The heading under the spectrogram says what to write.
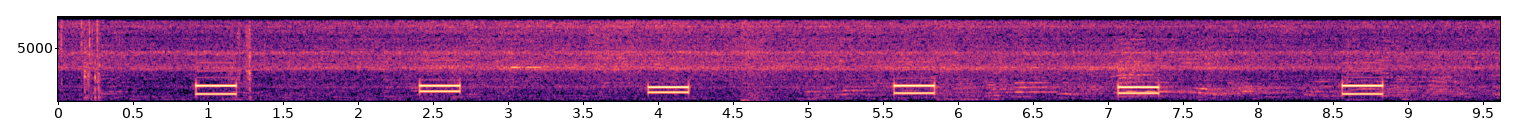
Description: DTMF, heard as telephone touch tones, dialled by hand, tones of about 270 ms, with the noise of a cafe. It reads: 3 # 8 6 5 3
